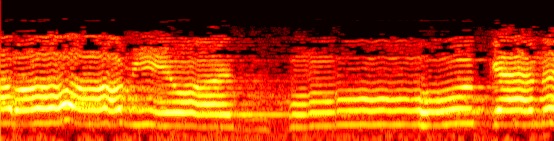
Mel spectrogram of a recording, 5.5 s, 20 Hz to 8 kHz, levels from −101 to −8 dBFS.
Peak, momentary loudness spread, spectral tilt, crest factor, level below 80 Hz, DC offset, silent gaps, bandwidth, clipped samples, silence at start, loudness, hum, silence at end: -6 dBFS; 14 LU; -8 dB/octave; 14 dB; -60 dBFS; under 0.1%; none; 4.4 kHz; under 0.1%; 0 s; -21 LUFS; none; 0 s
